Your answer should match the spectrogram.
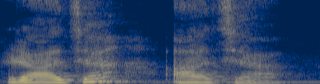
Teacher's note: কামরূপী উপভাষার ধ্বনিতাত্ত্বিক বৈশিষ্ট্য হল পদের শুরুতে অবস্থিত র ধ্বনি লোপ ঘটে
